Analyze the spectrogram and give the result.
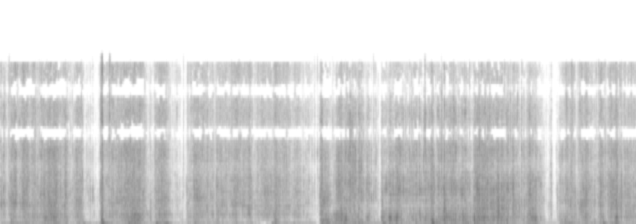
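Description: A hand grips and crinkles the loose plastic film sleeve wrapped around a stack of clear plastic cups. The result is a steady, bright crackling and rustling that runs throughout, with a sharper louder crackle early on and brief dips in between. There is little low end.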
